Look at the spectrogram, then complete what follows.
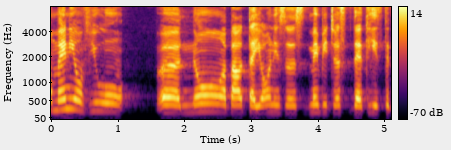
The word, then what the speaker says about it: Dionysus: Okay, so we will go also a bit deeper about what does Dionysus, I always say Dionysus with my Italian accent, but I think Dionysus is the actual pronunciation.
